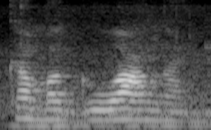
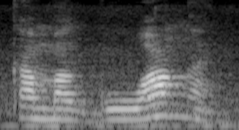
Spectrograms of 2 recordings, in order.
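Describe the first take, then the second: Both takes have the same delivery.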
